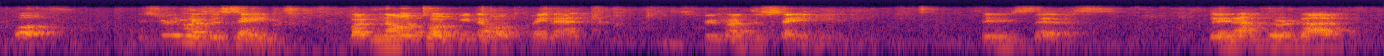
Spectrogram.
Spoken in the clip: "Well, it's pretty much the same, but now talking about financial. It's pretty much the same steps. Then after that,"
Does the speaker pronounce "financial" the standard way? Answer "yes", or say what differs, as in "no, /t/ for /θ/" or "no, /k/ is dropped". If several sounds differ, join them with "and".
no, /p/ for /f/ and /n/ is dropped and /ʃ/ is dropped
